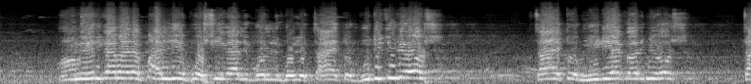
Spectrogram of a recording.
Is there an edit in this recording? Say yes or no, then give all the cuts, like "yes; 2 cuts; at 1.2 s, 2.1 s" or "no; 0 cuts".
no; 0 cuts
